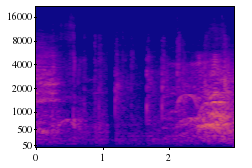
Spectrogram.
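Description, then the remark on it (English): Scattered, uneven audience clapping: a thin patter of hands that never settles into a steady rhythm, with a few faint voices mixed in, swelling slightly toward the end. “Hey man, we went over this awkward clap thing a couple Wednesdays ago when I spoke.”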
